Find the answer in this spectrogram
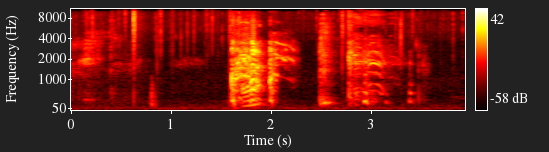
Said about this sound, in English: If she starts coughing, then it is.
